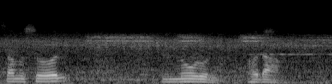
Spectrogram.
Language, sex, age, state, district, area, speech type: Urdu, male, 18-30, Bihar, Madhubani, rural, spontaneous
